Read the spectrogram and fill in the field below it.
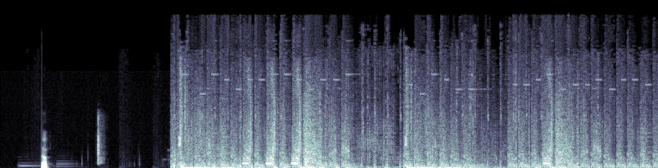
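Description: Gunfire in a first-person shooter video game: two short isolated shots first, then a dense, loud, continuous burst of rapid automatic fire that runs to the end.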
